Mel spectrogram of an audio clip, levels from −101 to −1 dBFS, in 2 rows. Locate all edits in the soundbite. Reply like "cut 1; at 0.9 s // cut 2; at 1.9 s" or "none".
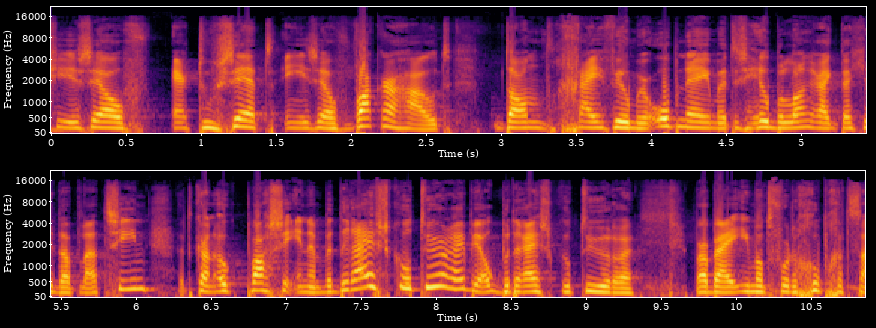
none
